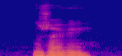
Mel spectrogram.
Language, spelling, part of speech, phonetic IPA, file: Polish, drzewiej, adverb, [ˈḍʒɛvʲjɛ̇j], LL-Q809 (pol)-drzewiej.wav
